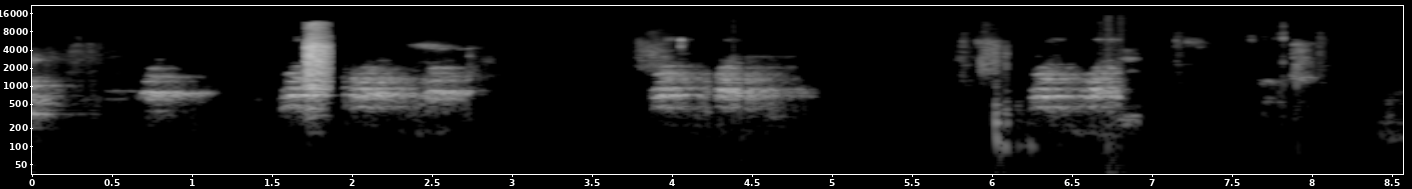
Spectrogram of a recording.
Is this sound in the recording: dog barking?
yes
